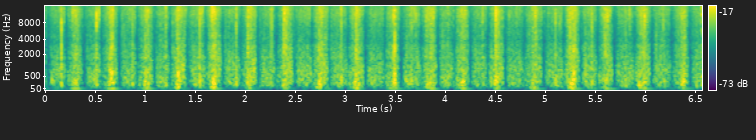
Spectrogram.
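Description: A thin bamboo stick scratches and pokes into a grey synthetic-fur microphone windscreen, producing about sixteen soft, muffled, low rustling scrapes in a loosely steady rhythm. The strokes are dull and close, with almost no brightness and no ringing after each one.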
